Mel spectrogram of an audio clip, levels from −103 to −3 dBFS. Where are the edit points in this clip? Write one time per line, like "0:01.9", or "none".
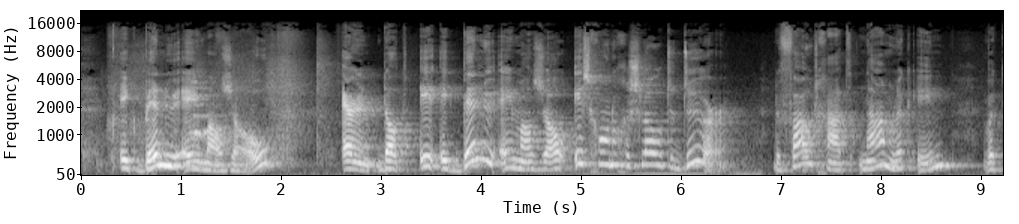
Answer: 0:06.8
